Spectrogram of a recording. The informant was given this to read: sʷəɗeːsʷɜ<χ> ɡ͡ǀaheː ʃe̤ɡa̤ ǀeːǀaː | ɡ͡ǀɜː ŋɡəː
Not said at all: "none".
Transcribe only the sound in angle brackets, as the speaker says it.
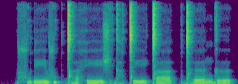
k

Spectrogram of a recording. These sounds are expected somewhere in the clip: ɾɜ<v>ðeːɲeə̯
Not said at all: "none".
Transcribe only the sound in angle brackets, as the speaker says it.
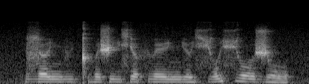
θ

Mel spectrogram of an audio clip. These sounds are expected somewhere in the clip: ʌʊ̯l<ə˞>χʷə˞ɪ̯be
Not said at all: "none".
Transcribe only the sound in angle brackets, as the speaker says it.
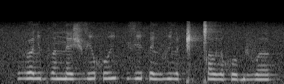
ə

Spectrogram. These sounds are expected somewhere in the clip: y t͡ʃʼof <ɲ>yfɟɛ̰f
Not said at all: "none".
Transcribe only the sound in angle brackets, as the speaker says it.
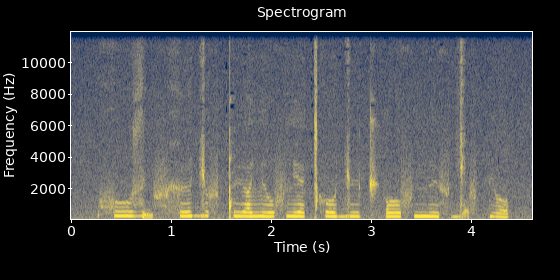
ɲ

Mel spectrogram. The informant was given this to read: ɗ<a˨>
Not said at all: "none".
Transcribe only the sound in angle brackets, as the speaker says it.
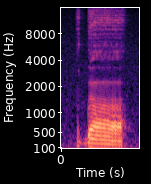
a˨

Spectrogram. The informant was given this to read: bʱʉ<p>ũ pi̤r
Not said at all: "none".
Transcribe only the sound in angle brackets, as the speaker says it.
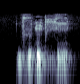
p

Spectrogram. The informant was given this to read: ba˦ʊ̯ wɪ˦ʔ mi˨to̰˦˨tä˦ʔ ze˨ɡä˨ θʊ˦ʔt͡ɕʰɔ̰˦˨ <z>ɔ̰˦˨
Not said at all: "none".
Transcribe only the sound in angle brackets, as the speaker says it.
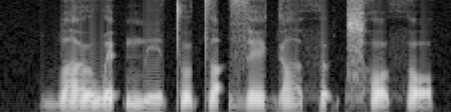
θ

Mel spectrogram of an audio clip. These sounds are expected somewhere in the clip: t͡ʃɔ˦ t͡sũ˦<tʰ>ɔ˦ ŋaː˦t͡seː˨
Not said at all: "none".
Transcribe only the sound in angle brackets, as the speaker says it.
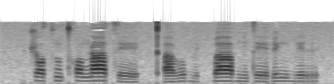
tʰ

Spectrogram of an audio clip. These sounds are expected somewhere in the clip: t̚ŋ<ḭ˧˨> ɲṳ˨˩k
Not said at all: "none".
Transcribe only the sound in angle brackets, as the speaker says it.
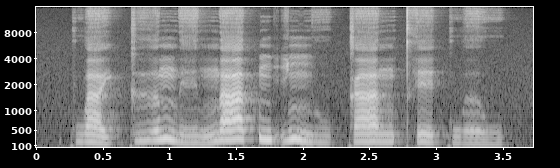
ḭ˧˥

